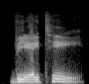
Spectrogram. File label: "VAT", American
